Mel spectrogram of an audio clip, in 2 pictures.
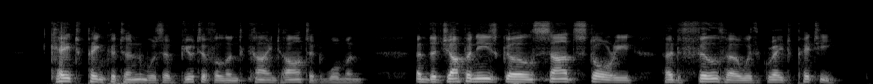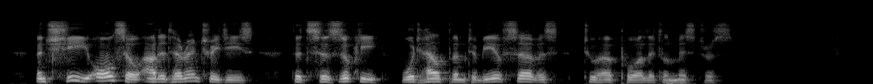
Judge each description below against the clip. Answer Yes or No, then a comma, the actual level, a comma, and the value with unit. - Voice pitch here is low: Yes, low, 115 Hz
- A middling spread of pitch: Yes, average, 4.7 semitones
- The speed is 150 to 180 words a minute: No, average, 140 wpm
